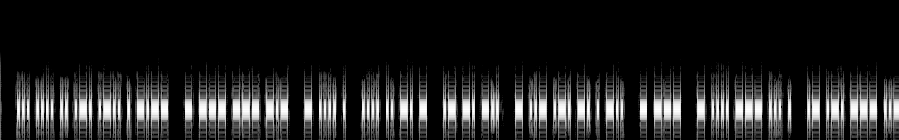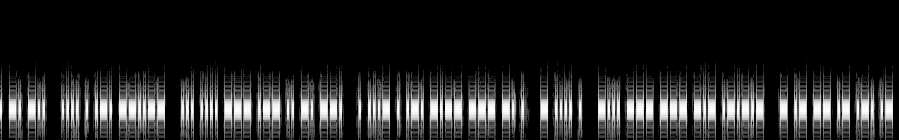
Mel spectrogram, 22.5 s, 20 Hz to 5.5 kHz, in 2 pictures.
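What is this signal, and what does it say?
Morse code, heard as a keyed tone, about 40 wpm, 600 Hz. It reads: SHIRLEY TOOK THE HINT AND TURNED TO THOSE AROUND HER, SHOWING EVERYONE THE BOOK. TAMARA
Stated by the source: Morse code at 40 wpm, practice text, CW med Gnister.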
